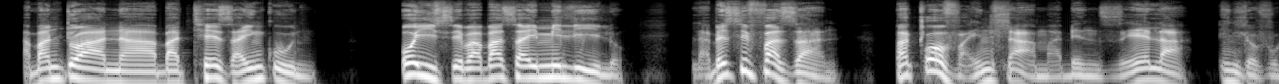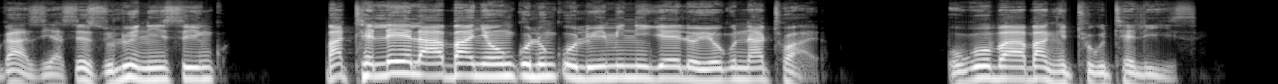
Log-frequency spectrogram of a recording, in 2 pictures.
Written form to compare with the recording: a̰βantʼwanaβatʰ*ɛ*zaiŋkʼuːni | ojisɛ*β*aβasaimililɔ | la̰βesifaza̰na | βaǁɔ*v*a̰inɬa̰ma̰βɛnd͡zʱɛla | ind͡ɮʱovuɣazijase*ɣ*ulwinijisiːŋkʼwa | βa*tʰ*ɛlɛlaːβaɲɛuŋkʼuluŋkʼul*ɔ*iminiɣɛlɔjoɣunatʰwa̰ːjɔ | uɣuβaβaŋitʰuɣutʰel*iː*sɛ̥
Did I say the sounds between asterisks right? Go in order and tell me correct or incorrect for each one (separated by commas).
correct, correct, correct, incorrect, correct, incorrect, correct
